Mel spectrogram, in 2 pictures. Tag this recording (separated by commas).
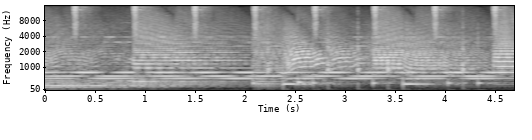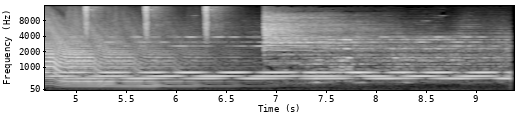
Techno, Music, Electronica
